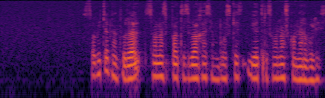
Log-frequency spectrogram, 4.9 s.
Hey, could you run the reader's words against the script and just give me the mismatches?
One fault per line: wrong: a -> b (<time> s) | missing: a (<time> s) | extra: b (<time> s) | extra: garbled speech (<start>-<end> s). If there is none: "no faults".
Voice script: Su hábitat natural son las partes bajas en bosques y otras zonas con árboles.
no faults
